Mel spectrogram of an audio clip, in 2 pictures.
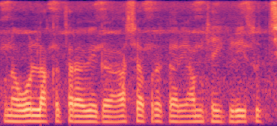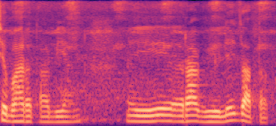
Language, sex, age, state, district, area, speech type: Marathi, male, 18-30, Maharashtra, Beed, rural, spontaneous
